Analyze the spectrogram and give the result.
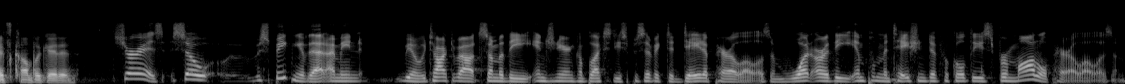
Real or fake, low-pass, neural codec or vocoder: real; 7.2 kHz; none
